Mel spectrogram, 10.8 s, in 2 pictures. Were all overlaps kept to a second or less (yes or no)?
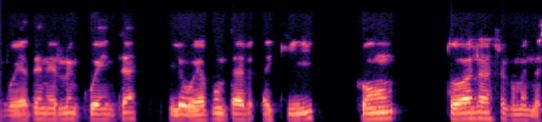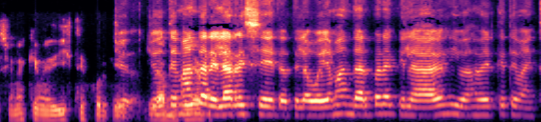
no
